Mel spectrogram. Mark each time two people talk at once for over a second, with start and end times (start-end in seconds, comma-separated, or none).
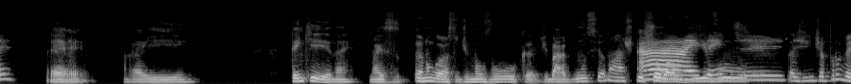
6.3-7.9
